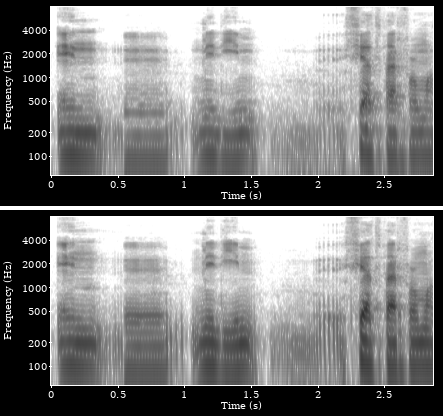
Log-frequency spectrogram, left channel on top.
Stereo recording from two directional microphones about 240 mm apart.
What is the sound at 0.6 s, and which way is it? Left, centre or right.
Speech, left.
